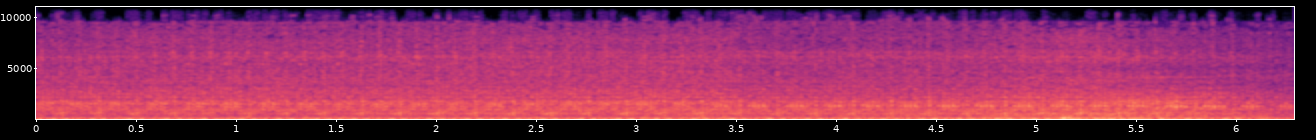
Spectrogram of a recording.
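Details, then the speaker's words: 2017–19 L5P Duramax 6.6 diesel after number-four injector pigtail replacement, fuel primed after the lines were disconnected, truck sat two days: even, low idle clatter with no misses or knocks, no fuel leaks. Normal idle. "I mean, it looks it sounds like it's doing pretty good. Let me show y'all the engine. We're not losing any fuel."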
